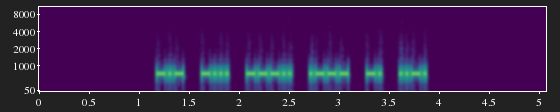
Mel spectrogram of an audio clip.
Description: Morse code, heard as a keyed tone, about 40 wpm, spaced as for 29 wpm, 700 Hz. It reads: KB8JNF
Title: USA Call Signs - 2x Character Spacing - 40wpm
